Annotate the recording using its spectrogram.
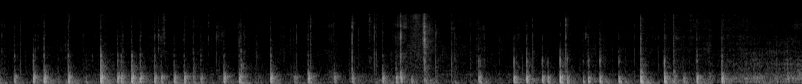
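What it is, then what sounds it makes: Hardcover book cover tapped. Fingertips and short nails tap and trace the glossy printed front cover of a closed, large, thick hardcover art book with a paper-covered cardboard cover, lying flat on a white table. Both hands make a quick, irregular series of soft, dull, low taps that die away almost instantly, with faint scratchy tracing between them.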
